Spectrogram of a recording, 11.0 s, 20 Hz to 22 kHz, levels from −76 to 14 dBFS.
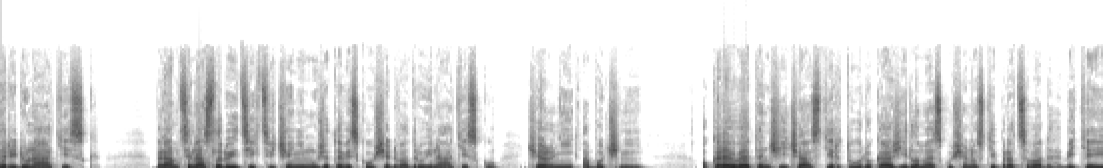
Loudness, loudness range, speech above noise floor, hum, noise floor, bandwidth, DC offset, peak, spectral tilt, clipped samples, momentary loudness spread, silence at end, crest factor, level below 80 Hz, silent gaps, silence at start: -14 LUFS; 4 LU; 46 dB; none; -59 dBFS; 16 kHz; under 0.1%; 0 dBFS; -5.5 dB/octave; 0.1%; 9 LU; 0 s; 14 dB; -34 dBFS; none; 0 s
